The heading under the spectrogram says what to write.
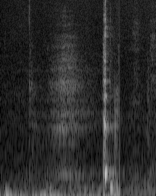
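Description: A single sharp sneeze, preceded by a brief breathy inhale, with the burst cutting off abruptly into quiet. No one speaks.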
